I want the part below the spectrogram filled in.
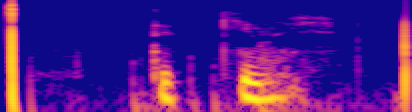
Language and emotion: Russian, neutral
